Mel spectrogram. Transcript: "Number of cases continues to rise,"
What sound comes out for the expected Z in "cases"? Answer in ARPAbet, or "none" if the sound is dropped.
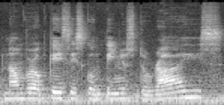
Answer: S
